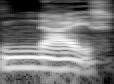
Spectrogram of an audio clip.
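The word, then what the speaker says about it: gneiss: this one right here hard to pronounce hard to spell sometimes it's nice g n e i s s and one of the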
